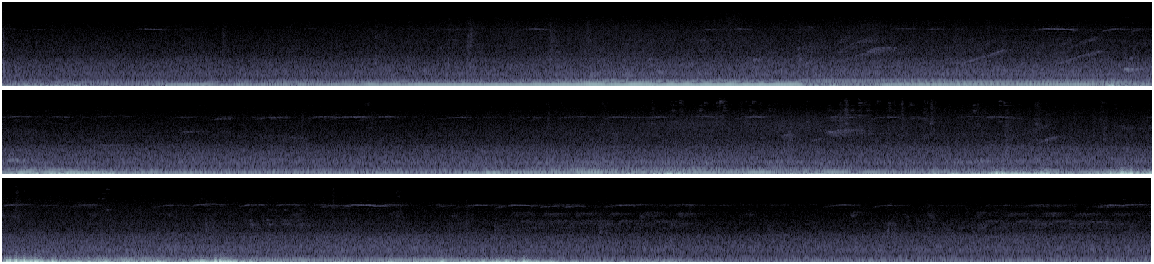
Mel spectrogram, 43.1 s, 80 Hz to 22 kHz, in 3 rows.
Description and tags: austin ambience01
Outdoor ambience in Austin, TX
atmosphere, ambient, ambience, background, field-recording, outdoor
